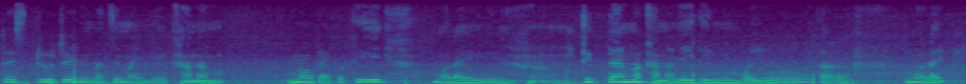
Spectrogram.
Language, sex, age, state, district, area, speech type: Nepali, female, 45-60, West Bengal, Kalimpong, rural, spontaneous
